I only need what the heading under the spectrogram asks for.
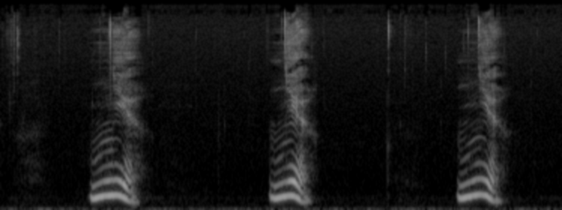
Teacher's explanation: Draw slightly forward, tip of the tongue behind the bottom teeth, lips rounded and protruded.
